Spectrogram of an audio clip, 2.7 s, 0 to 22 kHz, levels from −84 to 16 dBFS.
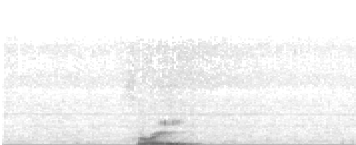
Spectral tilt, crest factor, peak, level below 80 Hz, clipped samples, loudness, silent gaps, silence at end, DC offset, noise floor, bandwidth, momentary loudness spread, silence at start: -7 dB/octave; 18 dB; -18 dBFS; -70 dBFS; under 0.1%; -32 LUFS; none; 0.8 s; under 0.1%; -57 dBFS; 16.5 kHz; 27 LU; 1.05 s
